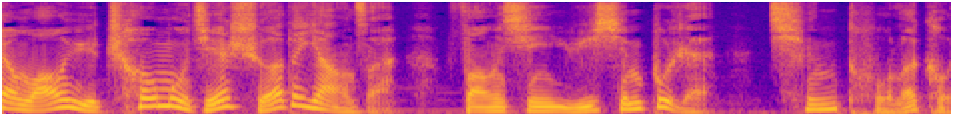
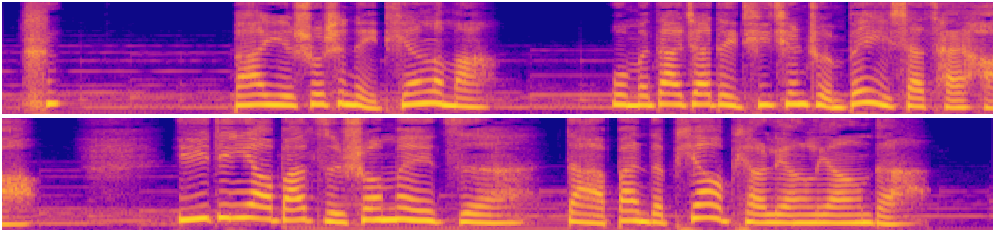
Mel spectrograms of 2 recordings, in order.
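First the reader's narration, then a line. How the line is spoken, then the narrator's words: Cheerful, giggling. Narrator (Chinese): 舒心笑嘻嘻的说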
